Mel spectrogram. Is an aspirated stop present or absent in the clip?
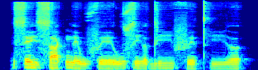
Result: present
